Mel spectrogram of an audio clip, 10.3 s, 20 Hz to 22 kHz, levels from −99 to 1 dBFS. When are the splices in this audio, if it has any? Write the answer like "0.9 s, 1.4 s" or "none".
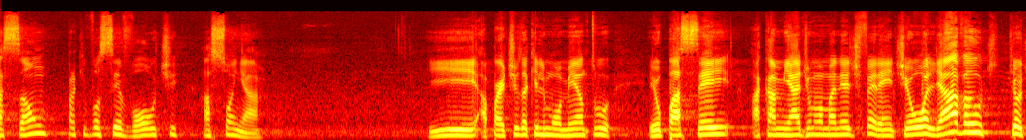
none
